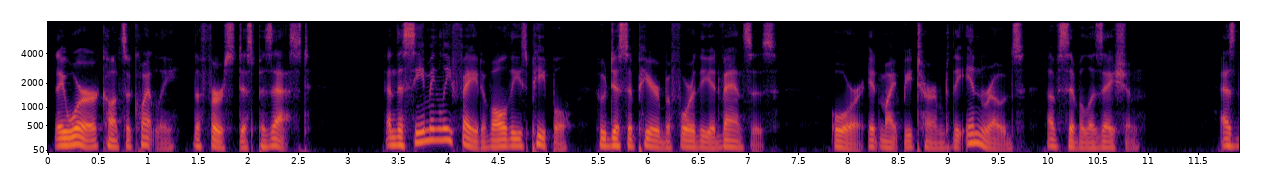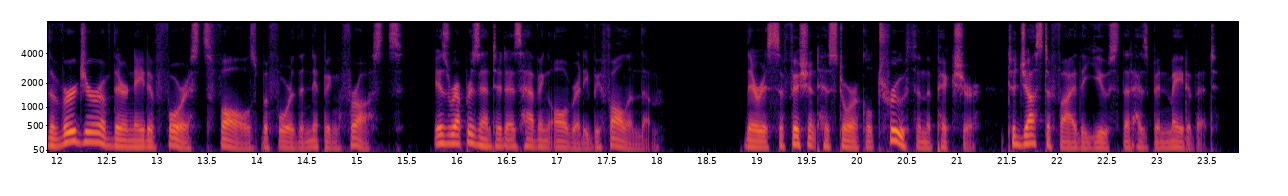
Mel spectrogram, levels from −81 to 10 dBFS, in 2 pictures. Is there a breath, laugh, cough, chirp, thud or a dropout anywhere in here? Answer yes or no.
no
